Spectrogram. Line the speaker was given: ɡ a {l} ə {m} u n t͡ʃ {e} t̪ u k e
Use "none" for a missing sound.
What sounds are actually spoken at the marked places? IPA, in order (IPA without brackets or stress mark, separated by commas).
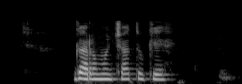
ɾ, m, a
